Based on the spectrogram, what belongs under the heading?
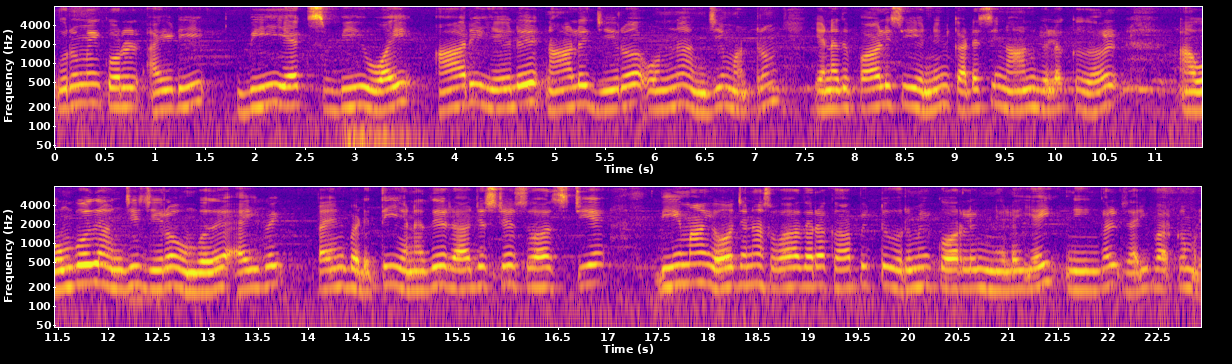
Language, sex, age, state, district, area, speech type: Tamil, female, 60+, Tamil Nadu, Perambalur, urban, read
